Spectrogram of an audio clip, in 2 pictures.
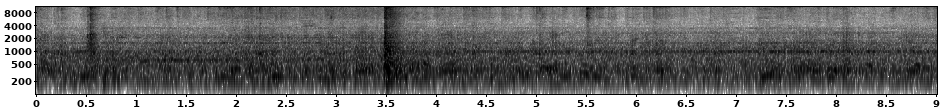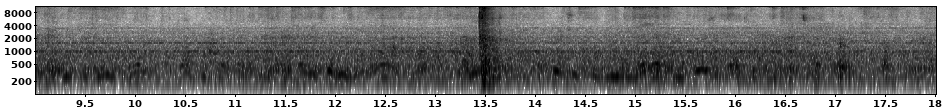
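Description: Passenger train running along the line, heard from inside the carriage as a steady rolling noise, with two sharp clicks about ten seconds apart.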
